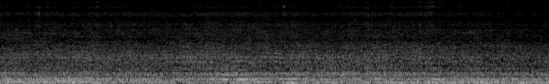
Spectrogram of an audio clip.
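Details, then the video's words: Honey bees, happy and busy collecting nectar and pollen outside the hive while hovering around flowers, their wingbeats making a gentle, steady, rhythmic low hum that stays dense and even throughout with no pauses. "Bees Buzzing Sound"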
